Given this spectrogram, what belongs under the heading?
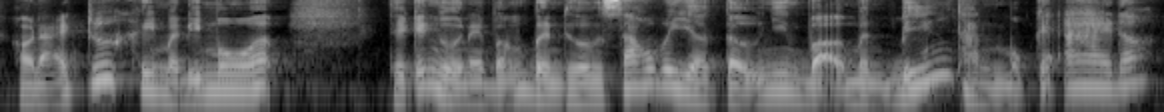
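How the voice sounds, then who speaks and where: A man's voice: medium pitch, big pitch swings, quick pace, a little mellow. Chatty male storyteller. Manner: chatty, addresses listeners directly. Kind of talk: horror story narration.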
